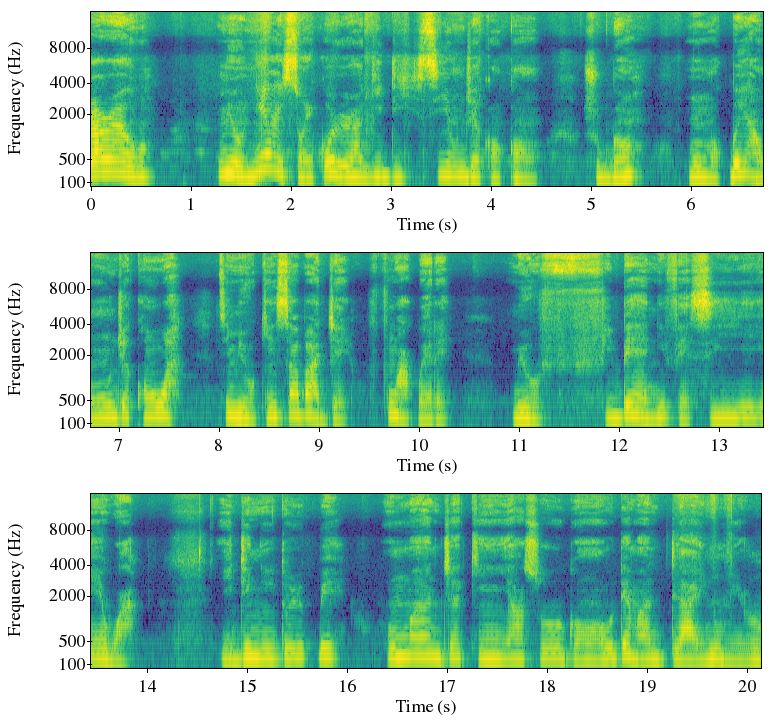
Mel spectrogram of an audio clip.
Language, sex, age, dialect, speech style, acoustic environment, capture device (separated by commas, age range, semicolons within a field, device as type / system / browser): Yoruba, male, 18-24, Nigeria - Lagos Yoruba, happy; excited; focused, silence, mobile / Linux / Chrome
